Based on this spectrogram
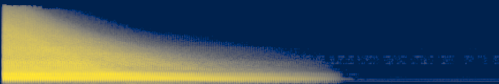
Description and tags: Lazer sound generated with multiple square waves form modular synth. PWM and frequency modulation on both sources, mixed with white noise.
lazer, sound-design, sci-fi, game-design, sound-effect, weapons, science-fiction, gun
